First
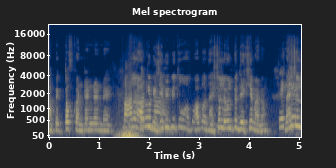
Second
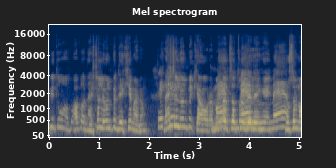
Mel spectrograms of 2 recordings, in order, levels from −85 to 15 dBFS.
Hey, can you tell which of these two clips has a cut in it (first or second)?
first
